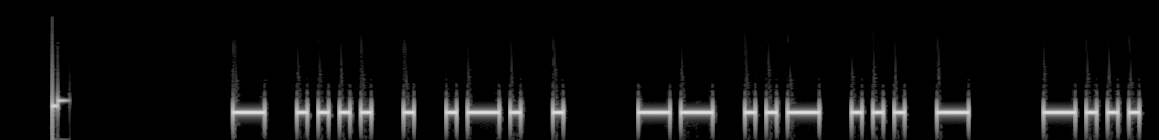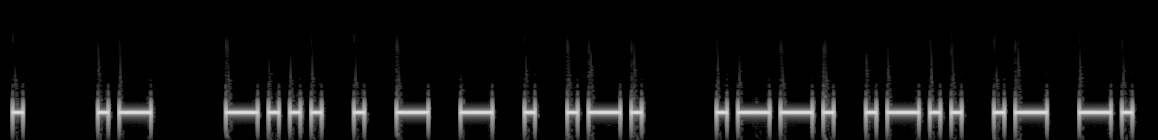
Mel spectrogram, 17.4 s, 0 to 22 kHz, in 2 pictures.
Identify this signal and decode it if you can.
Morse code, heard as a keyed tone, about 14 wpm, 700 Hz. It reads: THERE MUST BE A BETTER PLAN
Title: Sentences from Top 1000 Words - Review Part 4 - 15wpm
